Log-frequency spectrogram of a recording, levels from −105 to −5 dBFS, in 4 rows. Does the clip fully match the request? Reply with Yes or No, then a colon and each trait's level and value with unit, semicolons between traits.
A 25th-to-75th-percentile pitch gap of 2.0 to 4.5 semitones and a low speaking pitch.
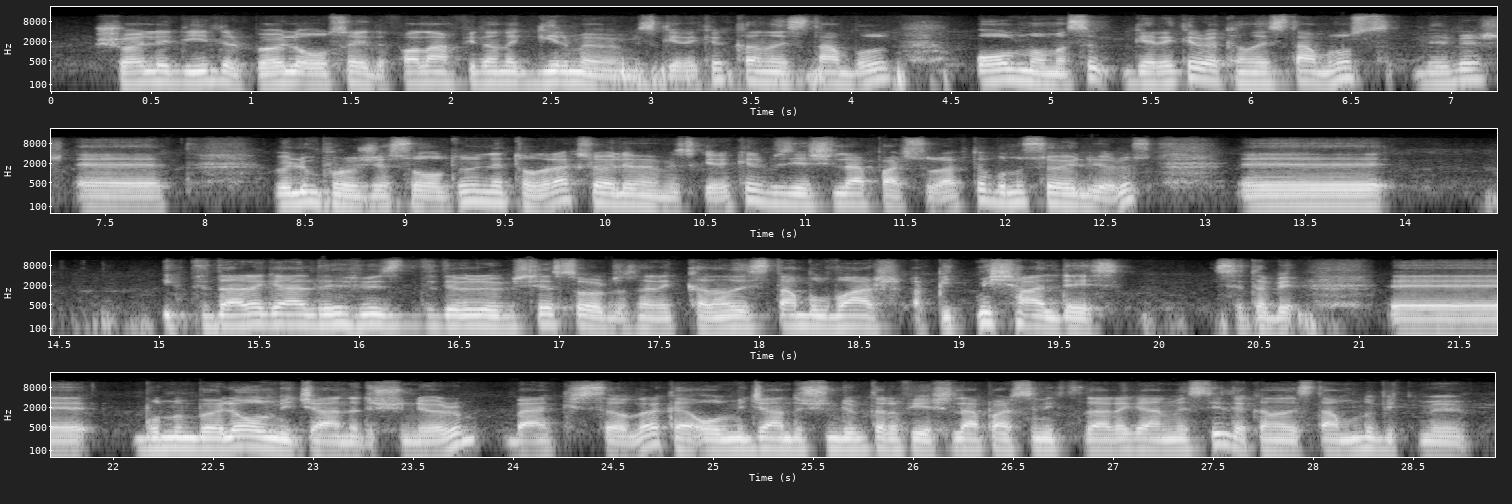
Yes: narrow, 2.6 semitones; low, 115 Hz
